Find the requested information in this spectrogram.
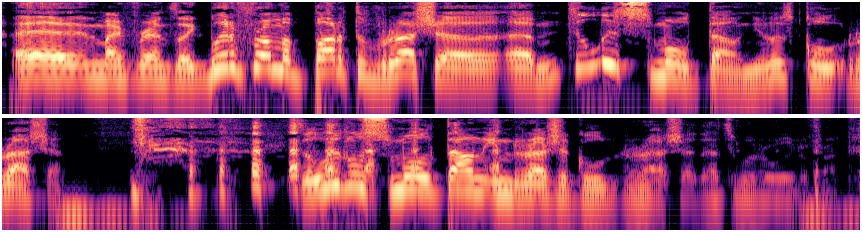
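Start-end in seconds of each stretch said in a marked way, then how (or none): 1.0-4.6 deadpan fake Russian accent; playing a Russian from a small town; put-on Russian accent. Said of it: "with a Russian accent". 5.7-8.5 put-on Russian accent. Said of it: "with a Russian accent".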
